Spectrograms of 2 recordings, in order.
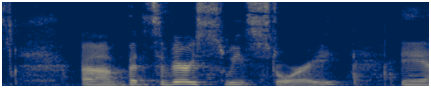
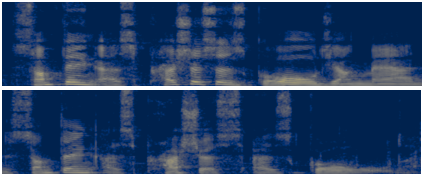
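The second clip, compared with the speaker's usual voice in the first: put-on low, slow, booming old man; slow rumbling giant voice, dropping low; giant's voice; 3 semitones lower, slower than usual. A narrator's reading. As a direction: make it deep and grand like a giant.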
